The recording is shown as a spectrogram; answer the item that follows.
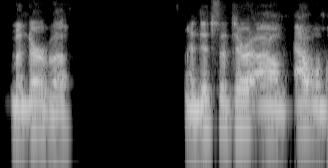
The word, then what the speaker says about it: MNRVA: I'm just going to spell it MNRVA. I'm assuming that's pronounced Minerva.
